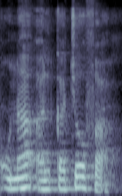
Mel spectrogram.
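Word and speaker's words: una alcachofa: तो इसका प्रोनाउंसिएशन होता है उना अल्काचोफा, ठीक है।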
